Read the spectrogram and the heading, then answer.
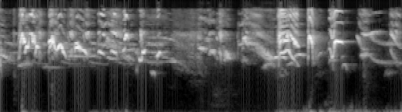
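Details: Oriental magpie-robin in full fighting song, meant to make other magpie-robins aggressive: a fast, crowded stream of high warbles and chirps, with low rumbling thumps in the background.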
